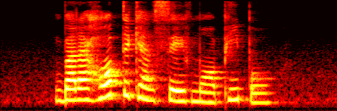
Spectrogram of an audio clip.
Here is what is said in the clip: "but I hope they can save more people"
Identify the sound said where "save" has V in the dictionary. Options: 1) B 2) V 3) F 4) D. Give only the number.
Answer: 2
